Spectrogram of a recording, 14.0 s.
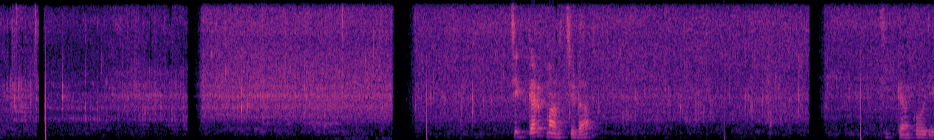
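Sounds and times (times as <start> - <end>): chicken sizzling in a pan: 3.0 - 14.0.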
